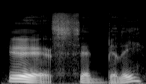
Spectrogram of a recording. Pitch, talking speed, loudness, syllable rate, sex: 105 Hz, 125 wpm, -18 LUFS, 3.1 syllables/s, male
